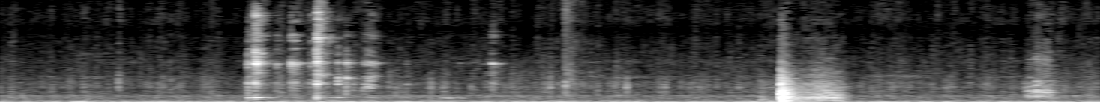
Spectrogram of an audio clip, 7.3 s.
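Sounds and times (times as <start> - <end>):
utensil clinking and scraping in a pan stirring jerk seasoning into shrimp pasta: 1.6 - 3.9, 5.0 - 5.8, 6.7 - 7.3.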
